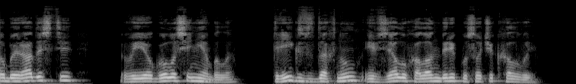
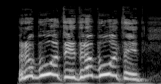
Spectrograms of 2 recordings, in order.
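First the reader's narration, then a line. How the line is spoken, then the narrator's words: Shouted. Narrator (Russian): закричала Груя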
